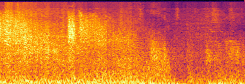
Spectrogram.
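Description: Battleship guns and vertically launched missiles fire in the naval combat game From the Depths, a dense rumbling barrage of overlapping booms and launches, loud and continuous, with a few sharper bursts rising out of the roar.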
